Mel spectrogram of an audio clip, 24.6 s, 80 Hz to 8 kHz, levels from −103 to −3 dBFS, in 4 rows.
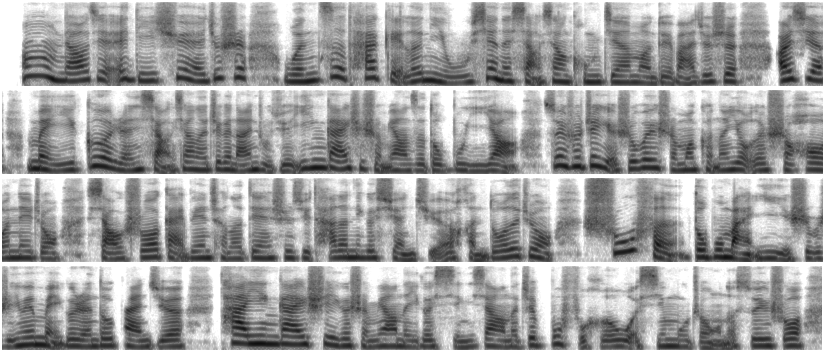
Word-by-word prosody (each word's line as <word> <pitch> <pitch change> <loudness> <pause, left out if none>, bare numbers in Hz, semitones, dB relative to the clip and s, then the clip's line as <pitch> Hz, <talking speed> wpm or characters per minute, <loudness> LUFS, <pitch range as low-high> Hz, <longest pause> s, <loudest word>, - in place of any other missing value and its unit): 嗯， 335 -8 +2
了 220 +2 +2
解。 250 -2 -4
哎， 260 - -2
的 220 -2 -3
确， 220 -2 -1
就 280 - -2
是 300 +1 0 0.3
文 200 +1 +2
字 310 +4 +3
它 295 +3 +1
给 225 -6 -4
了 200 +5 -2
你 220 -5 +3
无 165 +2 -9
限 260 +9 +2
的 215 - +3
想 205 - 0
象 190 0 -1
空 185 -1 -3
间 180 -1 -3
嘛， 170 -2 -3
对 160 +1 -6
吧？ 160 - -3
就 190 +1 -4
是 195 0 0 0.3
而 230 +3 +7
且 245 -4 +1 0.2
每 210 -4 +4
一 175 +3 -4
个 280 +7 +3
人 185 -1 -1
想 205 - +1
象 205 -2 -1
的 185 0 -1
这 205 - -3
个 195 - -1
男 165 +1 0
主 170 -7 -2
角 165 +1 -5
应 240 +2 +4
该 220 -3 +3
是 225 -1 -2
什 - - -3
么 - - -4
样 170 -1 -2
子 170 -1 -6
都 170 -1 -5
不 180 +1 -8
一 160 -1 -8
样， 165 0 +1 0.2
所 300 - +1
以 - - +6
说 280 0 +4
这 295 +2 +3
也 225 - 0
是 215 - -2
为 245 +1 +2
什 180 -6 -4
么 185 +1 0
可 - - -8
能 180 - -3
有 190 -3 -1
的 180 +1 -3
时 185 - -1
候 185 +1 -1
那 190 0 0
种 165 -3 -5 0.2
小 160 +1 +1
说 200 +3 0
改 - - -2
编 185 0 -2
成 185 -2 -6
的 170 - -6
电 180 +1 -4
视 190 0 -4
剧， 180 0 -6
它 185 - -4
的 195 - 0
那 195 0 +1
个 190 0 -2
选 155 -6 0
角， 165 +2 -5
很 - - -5
多 185 +3 -2
的 225 - +2
这 230 0 -5
种 - - 0 0.2
书 350 +5 +3
粉 260 - +1
都 205 -1 +4
不 210 +1 +1
满 170 -8 +6
意， 175 -5 -3
是 175 +2 0
不 170 - -6
是？ 170 0 -4
因 200 - +2
为 215 - +3
每 210 -2 +3
个 185 -1 -1
人 175 0 0
都 195 +1 0
感 180 -3 +1
觉 175 +2 -1 0.2
他 260 -2 +7
应 245 -1 +7
该 230 -1 +5
是 235 0 +1
一 210 - 0
个 195 - -1
什 185 -3 -3
么 175 - -8
样 185 0 +1
的 170 - -6
一 160 - -11
个 175 0 -4
形 160 -2 -2
象 180 -2 0
的， 170 - -6
这 205 +7 -2
不 230 +5 -5
符 - - -6
合 165 0 -5
我 175 - -2
心 180 -1 -1
目 175 -2 -2
中 145 -1 -6
的。 - - -5
所 190 0 -2
以 190 0 +1
说， 190 +1 0
190 Hz, 320 characters per minute, -23 LUFS, 175-220 Hz, 0.3 s, 而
